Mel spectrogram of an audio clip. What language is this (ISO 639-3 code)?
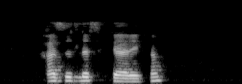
ckb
